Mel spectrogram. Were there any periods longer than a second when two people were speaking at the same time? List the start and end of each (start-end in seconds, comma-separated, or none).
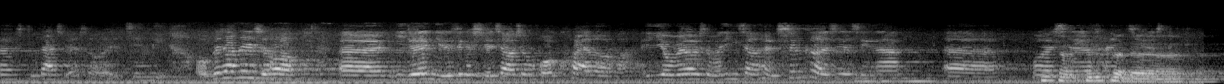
10.4-11.7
